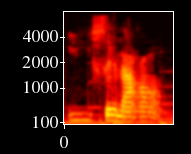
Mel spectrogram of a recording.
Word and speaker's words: Yves Saint Laurent: Yeah, I said it right. Yves Saint Laurent.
